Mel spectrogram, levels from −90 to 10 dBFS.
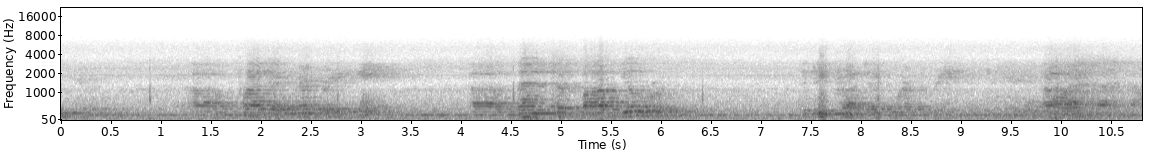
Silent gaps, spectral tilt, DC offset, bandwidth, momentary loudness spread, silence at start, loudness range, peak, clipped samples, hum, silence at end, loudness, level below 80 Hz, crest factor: none; -8.5 dB/octave; under 0.1%; 9 kHz; 13 LU; 0 s; 4 LU; -16 dBFS; under 0.1%; none; 0 s; -34 LUFS; -50 dBFS; 18 dB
